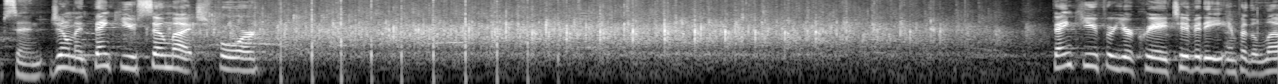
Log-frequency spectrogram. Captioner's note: applause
